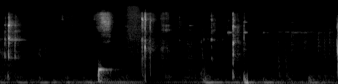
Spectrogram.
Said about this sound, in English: We should crack these open and cheers one out.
